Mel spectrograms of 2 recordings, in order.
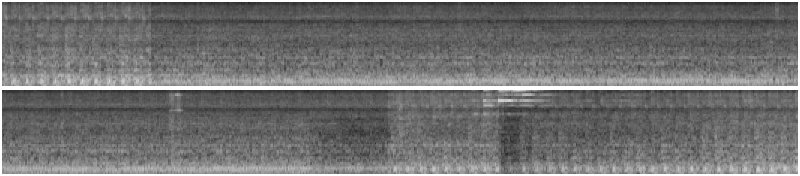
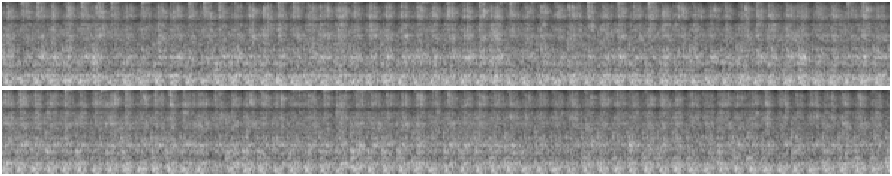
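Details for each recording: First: Postie bike small single at idle after cam chain adjustment: steady, even tickover with only a faint light tick left, the earlier on-off noise gone; normal idle. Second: Postie bike, warmed up, after cam chain tensioner adjustment: fast, fairly regular ticking, about three per second, over a rough idle from the top end; the adjustment changed the sound and made it less bad. Top-end ticking noise.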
